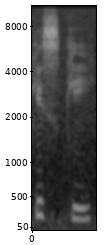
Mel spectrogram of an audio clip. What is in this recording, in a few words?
"kisa kii", Hindi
